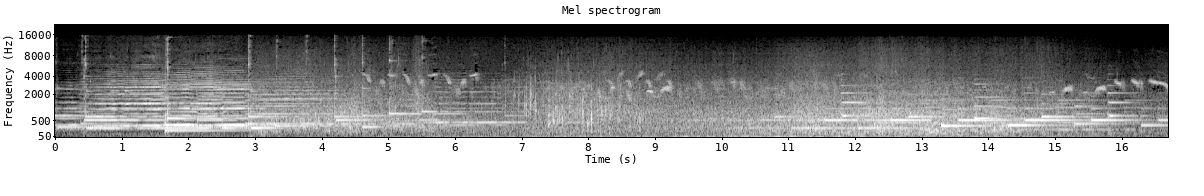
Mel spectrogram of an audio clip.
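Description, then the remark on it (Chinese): A steady wash of sea waves runs the whole way through, blended with soft melodic music playing gently on top; no one speaks. “故事要开始咯，首先我们要先去大海。”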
